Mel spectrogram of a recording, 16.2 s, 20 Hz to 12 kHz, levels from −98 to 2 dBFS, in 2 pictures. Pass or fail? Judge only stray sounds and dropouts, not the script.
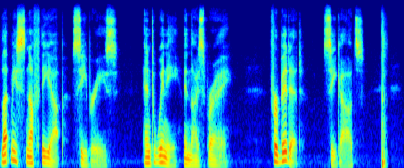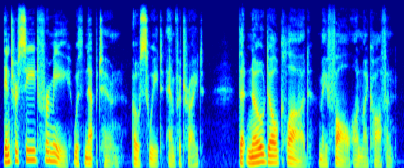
fail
